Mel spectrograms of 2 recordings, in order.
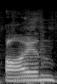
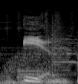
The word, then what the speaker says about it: Ian: As well as learning how to pronounce his first name as well, Ian.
